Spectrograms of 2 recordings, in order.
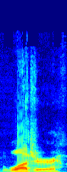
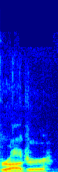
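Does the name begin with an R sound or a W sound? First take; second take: W; R. First: The name begins with a W sound. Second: The name begins with an R sound. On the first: This is how the lisping character says it. "he replaces it with W" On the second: This is the usual way to say it. "Instead of saying R words"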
